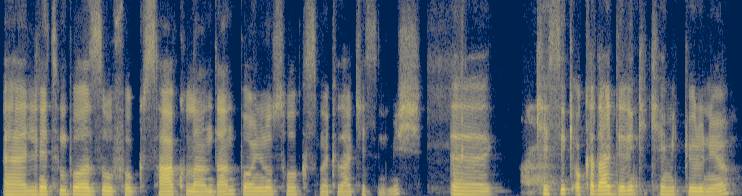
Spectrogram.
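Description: A man tells a true crime story in a conversational podcast style at a medium pitch. He halts to find words and often restates what he just said. The sound is close and very dry, with no room echo. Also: little pitch movement, fairly quick. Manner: rephrases and repeats his own sentences.

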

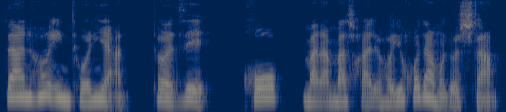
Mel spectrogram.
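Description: A woman's voice: medium pitch, expressive, darkish tone, natural voice. A woman voicing a guarded, emotional young English governess in an audiobook. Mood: dismissive. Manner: strained, emotional.

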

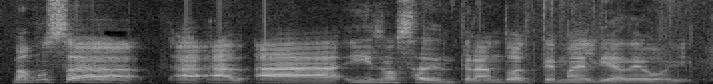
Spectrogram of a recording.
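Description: A man hosting a casual interview, asking questions in a relaxed way with hesitant restarts. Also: medium pitch, moderate pace, noisy background. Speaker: interview host.

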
